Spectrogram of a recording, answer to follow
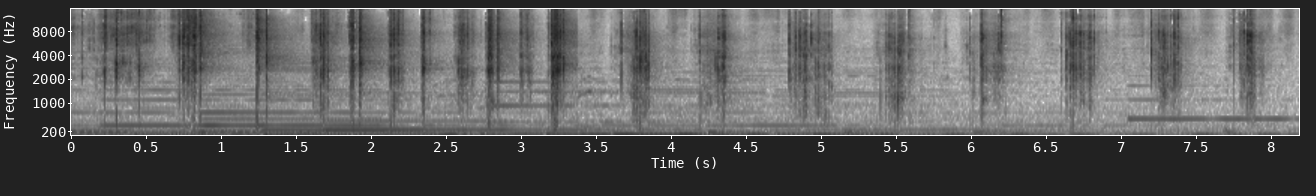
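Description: Salt and pepper being sprinkled by hand onto a block of tofu: quick, irregular dry crunches and ticks, several a second, over background music.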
